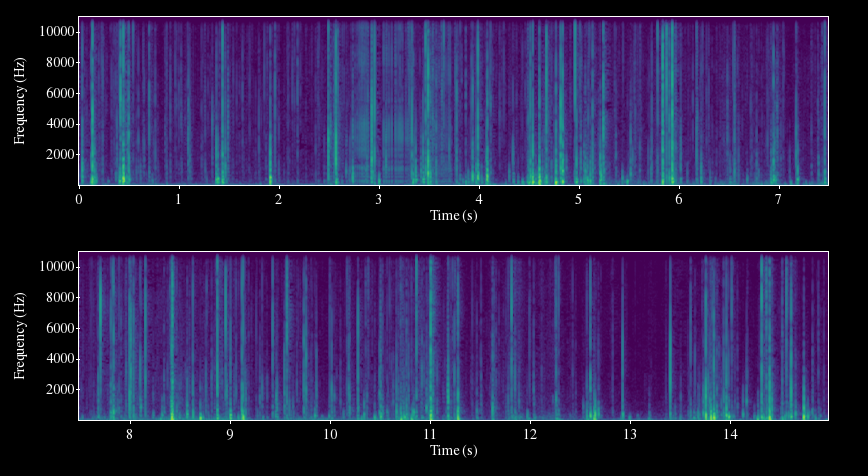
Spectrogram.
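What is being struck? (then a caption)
Sponge scourers in plastic film wrapping. Both hands rub and press the clear plastic film of a full, plastic-wrapped pack of sponge scourers. Dense, irregular crackling and crinkling runs throughout, with sharp, dry crunches and soft muffled squeezes.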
